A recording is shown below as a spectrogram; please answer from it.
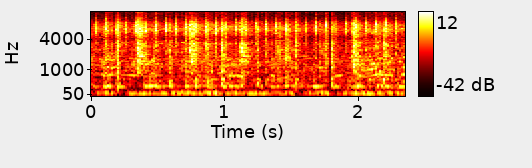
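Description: Drum-led procession band music with fast, dense, steady drumming, played for a Hindu idol-immersion procession.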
